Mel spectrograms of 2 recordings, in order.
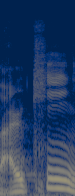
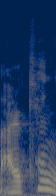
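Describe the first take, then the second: First: The second vowel is a long ee sound. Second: The second vowel is a short eh sound. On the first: It follows the English-style pronunciation. "영어식 발음입니다 ... 알킨 이렇게 발음하시면 되고요" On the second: It follows the older Japanese-era pronunciation. "일제시대의 발음 ... 알켄 이렇게 발음하시면 됩니다"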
